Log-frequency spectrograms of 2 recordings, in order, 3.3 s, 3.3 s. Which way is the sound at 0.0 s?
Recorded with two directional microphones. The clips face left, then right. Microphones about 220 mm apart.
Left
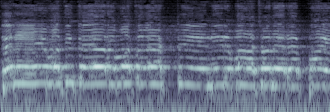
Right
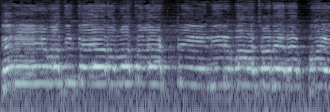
10° right (ahead or behind).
